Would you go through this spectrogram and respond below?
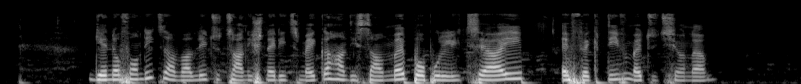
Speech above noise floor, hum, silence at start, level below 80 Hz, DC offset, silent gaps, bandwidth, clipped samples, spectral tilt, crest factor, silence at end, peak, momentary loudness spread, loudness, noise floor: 47 dB; none; 0.2 s; -30 dBFS; under 0.1%; none; 11.5 kHz; under 0.1%; -6.5 dB/octave; 18 dB; 0.9 s; 0 dBFS; 12 LU; -18 LUFS; -64 dBFS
